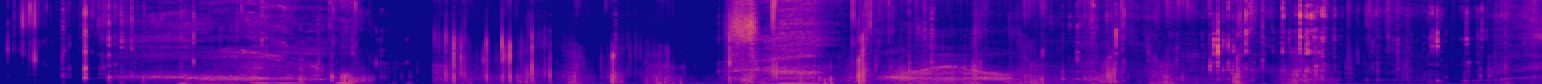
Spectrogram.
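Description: Wet, slurping mouth sounds of saliva and tongue licking made into the listener's ears, with dense clicks and smacks running continuously at a soft, steady level, with no clear speech.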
